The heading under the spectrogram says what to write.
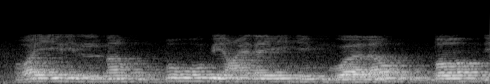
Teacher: Dad makhrajnya di tepi lidah, ya, tepi lidah dengan gigi geraham atas.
